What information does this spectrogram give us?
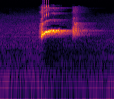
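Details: A single clear whistle from an orange-headed thrush before morning, rising then held steady, with a short second note tacked on, over a quiet low hum.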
